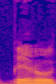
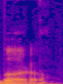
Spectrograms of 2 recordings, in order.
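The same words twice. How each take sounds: First: The first vowel sounds like 'e'. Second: The first vowel sounds like 'o'. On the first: This is the form the rule calls for. "به برو که باید بگیم" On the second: This is the easier form people actually say. "میگیم برو"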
